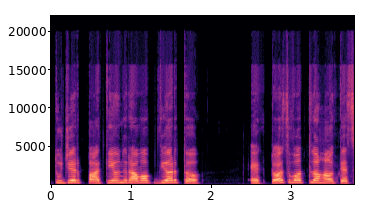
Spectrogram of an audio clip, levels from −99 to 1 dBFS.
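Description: No technical faults can be heard anywhere in this speech recording.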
